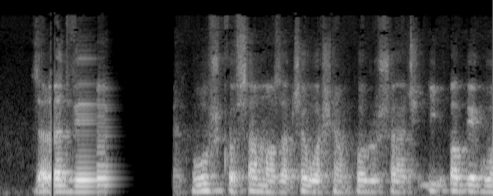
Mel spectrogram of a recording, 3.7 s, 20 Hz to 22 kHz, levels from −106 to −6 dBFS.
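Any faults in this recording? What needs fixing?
Block of digital silence at 0.38 to 0.41 s (30 ms) and at 2.48 s (10 ms), just after "łóżko samo zaczęło": the audio drops to silence with hard edges. Enlarge the output buffer so it is always refilled in time.

Burst of packet loss from 0.60 to 0.74 s: about 120 ms missing, bridged by a decaying continuation of the preceding sound. Add jitter buffering and forward error correction.

Short concealed packet loss from 0.74 to 0.80 s: 40 ms synthesized from the last sound, then blended back, giving a brief smear. Packet redundancy or FEC would cover this.

Long network dropout from 0.80 to 1.32 s: 500 ms gone, a fading fill then 330 ms of silence, audio resuming at "łóżko samo zaczęło". The likely cause is a network outage. Use a more stable connection with retransmission.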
